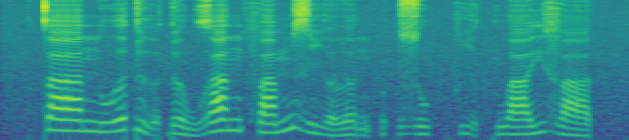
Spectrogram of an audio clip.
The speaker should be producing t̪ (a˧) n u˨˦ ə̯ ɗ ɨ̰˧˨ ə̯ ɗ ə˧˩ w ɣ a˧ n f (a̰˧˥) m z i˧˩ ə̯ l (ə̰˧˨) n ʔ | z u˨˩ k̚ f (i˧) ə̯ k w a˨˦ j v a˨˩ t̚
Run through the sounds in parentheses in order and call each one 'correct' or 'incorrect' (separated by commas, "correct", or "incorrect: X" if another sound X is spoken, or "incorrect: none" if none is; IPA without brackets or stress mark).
incorrect: aː˧, incorrect: a˨˦, correct, incorrect: ḭ˧˨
